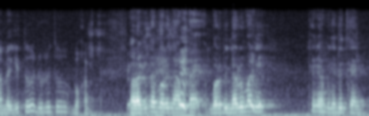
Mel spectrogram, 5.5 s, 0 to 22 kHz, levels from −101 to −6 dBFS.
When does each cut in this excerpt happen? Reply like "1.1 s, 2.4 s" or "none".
1.9 s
